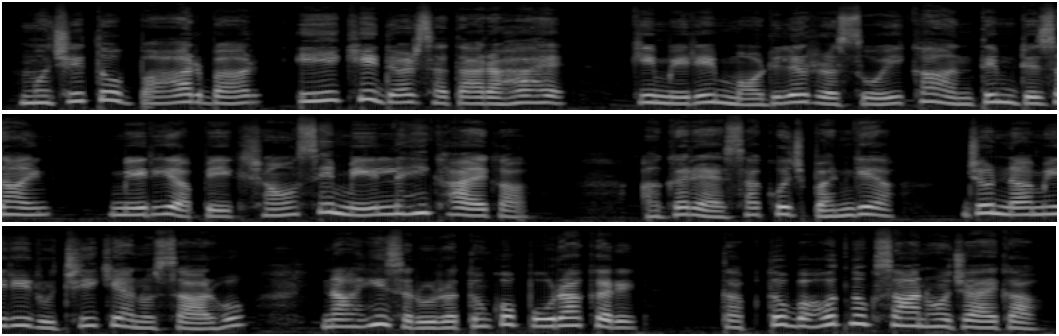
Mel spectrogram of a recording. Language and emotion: Hindi, fearful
